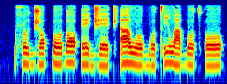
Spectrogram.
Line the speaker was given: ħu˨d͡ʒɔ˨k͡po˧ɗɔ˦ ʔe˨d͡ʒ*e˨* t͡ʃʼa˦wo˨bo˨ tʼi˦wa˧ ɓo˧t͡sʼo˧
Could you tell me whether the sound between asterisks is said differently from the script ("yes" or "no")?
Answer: no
